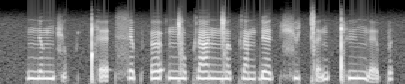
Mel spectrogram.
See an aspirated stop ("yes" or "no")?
yes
